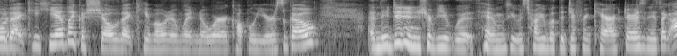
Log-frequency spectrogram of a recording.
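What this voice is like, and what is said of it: Usual voice. Nothing is said of it.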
